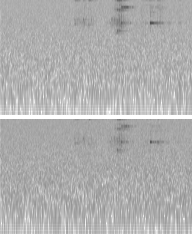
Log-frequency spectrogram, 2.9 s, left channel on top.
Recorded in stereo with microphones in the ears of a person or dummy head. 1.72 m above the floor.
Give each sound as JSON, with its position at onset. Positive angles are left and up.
{"t": 1.1, "sound": "keys jangling", "side_deg": 0, "distance_m": 1.4}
